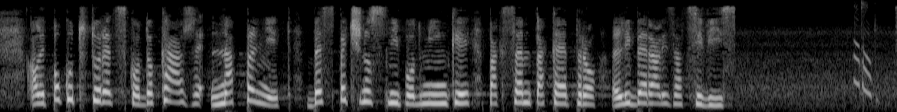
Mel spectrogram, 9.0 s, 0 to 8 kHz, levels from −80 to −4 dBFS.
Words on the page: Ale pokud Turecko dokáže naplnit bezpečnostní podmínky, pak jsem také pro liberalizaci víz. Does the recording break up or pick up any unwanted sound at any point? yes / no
yes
